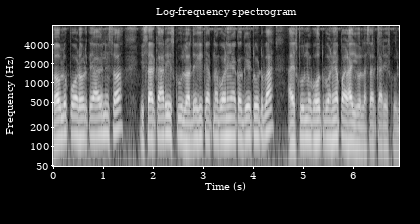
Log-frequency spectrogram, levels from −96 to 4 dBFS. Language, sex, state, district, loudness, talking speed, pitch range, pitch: Bhojpuri, male, Bihar, Muzaffarpur, -15 LUFS, 235 wpm, 125-145 Hz, 135 Hz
